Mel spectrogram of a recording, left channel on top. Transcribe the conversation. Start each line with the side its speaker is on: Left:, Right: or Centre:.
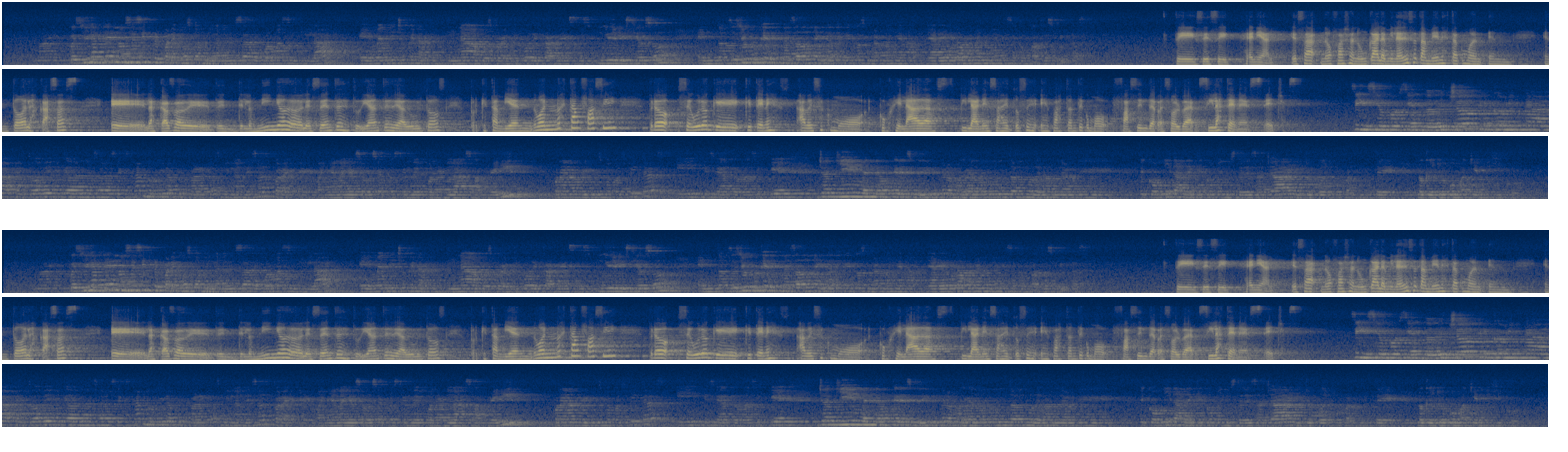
Centre: Ay, pues fíjate, no sé si preparemos la milanesa de forma similar. Eh, me han dicho que en Argentina, pues por el tipo de carnes es muy delicioso. Entonces yo creo que me has dado una idea de qué cocinar mañana. Me haré una buena milanesa con papas fritas.
Left: Sí, sí, sí, genial. Esa no falla nunca. La milanesa también está como en, en, en todas las casas, eh, las casas de, de- de los niños, de adolescentes, de estudiantes, de adultos, porque es también, no, bueno, no es tan fácil, pero seguro que, que tenés a veces como congeladas milanesas, entonces es bastante como fácil de resolver, si las tenés hechas.
Centre: Sí, 100%. De hecho, creo que ahorita eh, todavía me quedan unas horas extra. Me voy a ir a preparar las milanesas para que mañana ya solo sea cuestión de ponerlas a freír, poner a freír mis papas fritas y que sea todo. Así que yo aquí me tengo que despedir, pero me agradó un montón poder hablar de, de comida, de qué comen ustedes allá y yo poder compartirte lo que yo como aquí en México.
